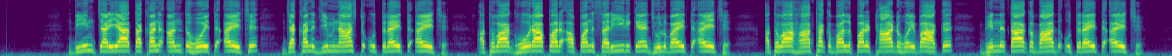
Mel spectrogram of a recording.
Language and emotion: Maithili, neutral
